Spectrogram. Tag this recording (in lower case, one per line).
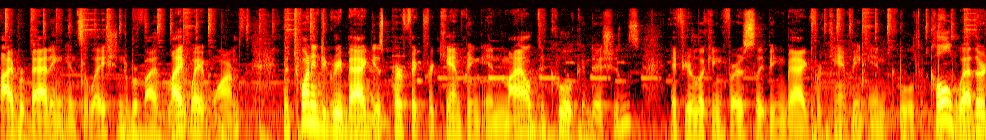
speech
music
